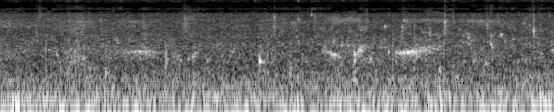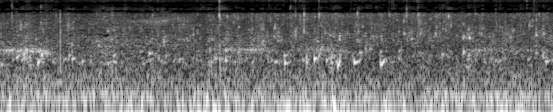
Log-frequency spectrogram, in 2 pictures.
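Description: Water rushes and gurgles along a flooded gutter.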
